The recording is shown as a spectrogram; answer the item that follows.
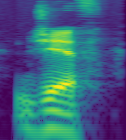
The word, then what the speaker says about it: GIF: It's not a GIF. It's spelled GIF, but it's actually pronounced GIF.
